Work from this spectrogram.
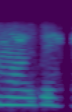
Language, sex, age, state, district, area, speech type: Punjabi, female, 18-30, Punjab, Mansa, rural, conversation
